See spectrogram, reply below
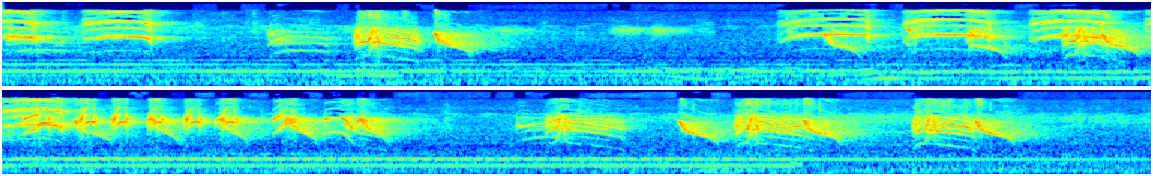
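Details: Male and female bar-winged prinia in a duet of alternating phrases, a crystal-style ciblek performance. Sharp high chirps come in clusters, speeding into a rapid run midway, over a low faint tonal hum.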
